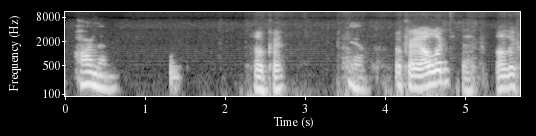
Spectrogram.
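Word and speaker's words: Haarlem: i v and uh harlan is h double a r l e m d harlem okay yeah okay i'll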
